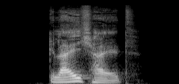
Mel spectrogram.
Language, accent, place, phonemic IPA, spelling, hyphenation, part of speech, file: German, Germany, Berlin, /ˈɡlaɪ̯çhaɪ̯t/, Gleichheit, Gleich‧heit, noun, De-Gleichheit.ogg
- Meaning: equality (fact of being equal)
